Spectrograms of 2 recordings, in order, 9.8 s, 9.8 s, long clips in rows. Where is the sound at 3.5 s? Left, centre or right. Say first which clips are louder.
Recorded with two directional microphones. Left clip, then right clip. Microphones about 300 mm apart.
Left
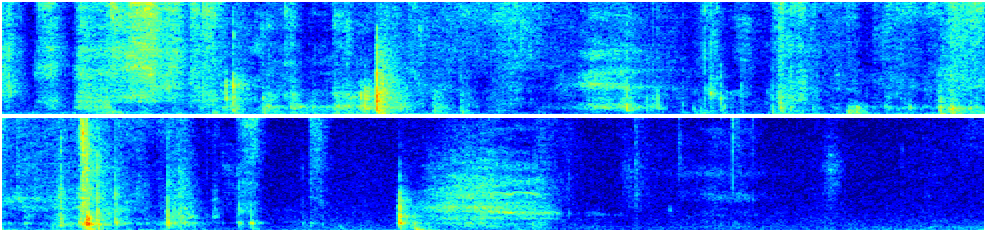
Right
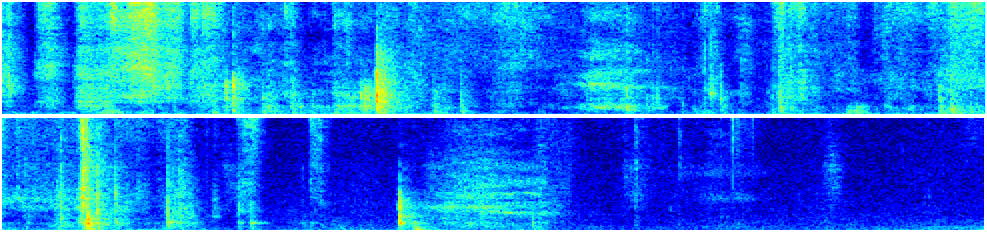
Left 1 dB; centre.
